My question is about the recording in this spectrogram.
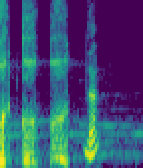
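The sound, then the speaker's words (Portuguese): A voice makes three quick, raspy throat-clearing grunts imitating a pig's snort, followed by a short nasal squeal-like rise, fairly loud, then quiet. “Deu uma coçada na garganta lá, ficou igual o porco.”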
